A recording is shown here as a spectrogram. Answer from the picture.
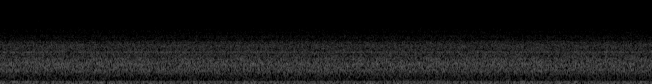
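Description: Steady faint hiss with a low hum underneath: background room noise picked up by a microphone, unchanging throughout.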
